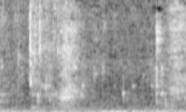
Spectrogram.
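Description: Water dripping and splashing from an upturned cup covered with tulle, a few brief spattering drips over a low steady hum, close and moderately loud.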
